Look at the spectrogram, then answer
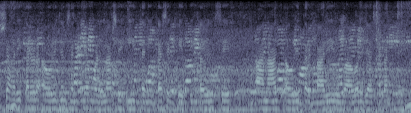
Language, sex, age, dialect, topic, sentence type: Bhojpuri, female, 25-30, Northern, agriculture, statement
